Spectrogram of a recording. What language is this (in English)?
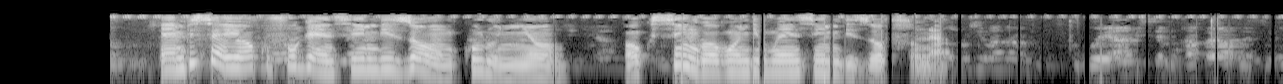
Ganda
